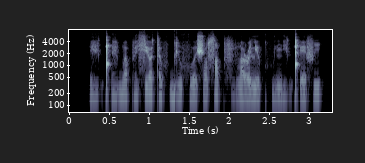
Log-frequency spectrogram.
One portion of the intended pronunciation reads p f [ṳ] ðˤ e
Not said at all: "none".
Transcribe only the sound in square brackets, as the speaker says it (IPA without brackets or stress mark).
ṳ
